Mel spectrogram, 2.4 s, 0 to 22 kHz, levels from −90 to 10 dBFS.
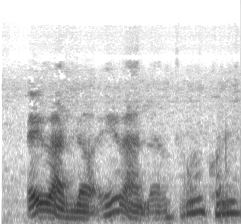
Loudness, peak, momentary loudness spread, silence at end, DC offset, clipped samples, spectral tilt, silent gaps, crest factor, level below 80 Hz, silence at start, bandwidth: -18 LUFS; -2 dBFS; 9 LU; 0 s; under 0.1%; under 0.1%; -8 dB/octave; none; 16 dB; -48 dBFS; 0.3 s; 7.4 kHz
